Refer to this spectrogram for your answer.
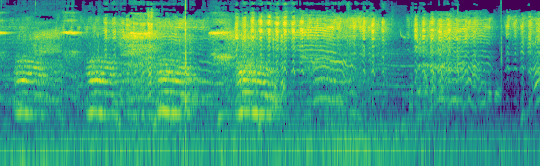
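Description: Several White German goats (weiße deutsche Edelziege) on a goat farm in Zollrücke, Germany, bleat repeatedly in overlapping, wavering cries, fairly loud, with steady chirping of insects or birds in the background. Their milk is made into goat cheese.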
